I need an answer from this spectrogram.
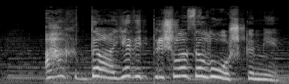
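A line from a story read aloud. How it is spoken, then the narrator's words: Joyful exclamation. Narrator (Russian): Воскликнула радостно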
